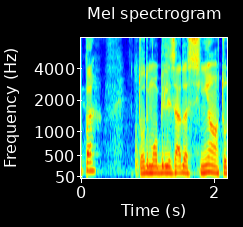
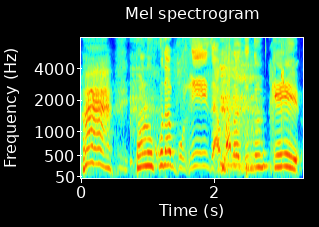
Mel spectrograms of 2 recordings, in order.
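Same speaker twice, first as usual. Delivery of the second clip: high, slow slurred cursing; slurred high mock rant at the police; mock drugged rant; 10 semitones higher, much slower than usual. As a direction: ham up a wasted guy swearing at cops. Imitating himself cursing police, high-pitched.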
